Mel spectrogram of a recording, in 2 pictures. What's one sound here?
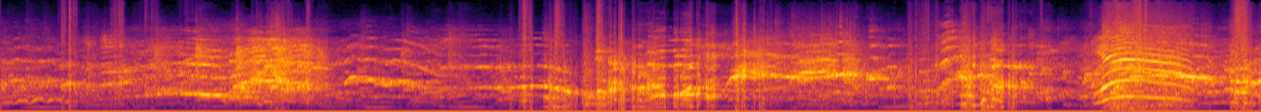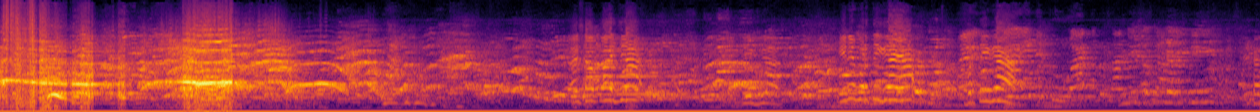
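Several young people talk and shout over each other with animation.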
